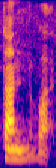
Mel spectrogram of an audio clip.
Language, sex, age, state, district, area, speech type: Punjabi, female, 30-45, Punjab, Ludhiana, urban, spontaneous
